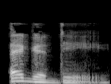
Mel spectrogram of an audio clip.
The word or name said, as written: egadi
